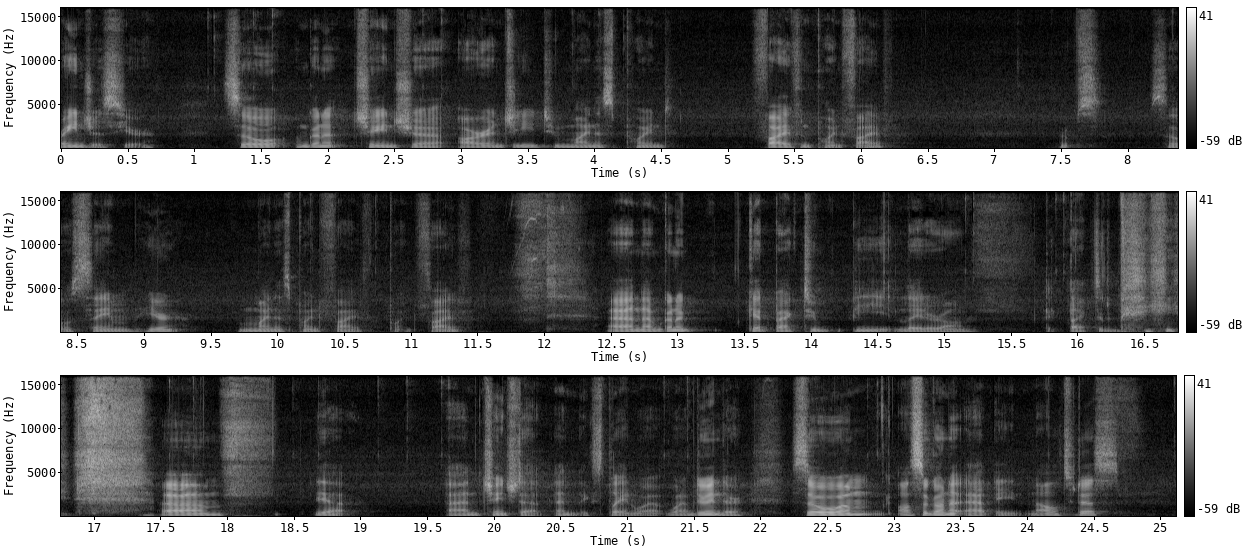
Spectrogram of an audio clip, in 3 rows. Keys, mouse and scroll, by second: 2.8 click, 15.2 click, 15.9 click, 16.6 click, 17.3 middle click, 17.6 click, 18.5 right click, 19.2 click, 20.0 middle click, 22.9 right click.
